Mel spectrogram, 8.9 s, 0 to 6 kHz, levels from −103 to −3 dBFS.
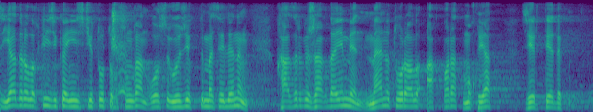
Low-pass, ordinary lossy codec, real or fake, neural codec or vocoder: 5.4 kHz; none; real; none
